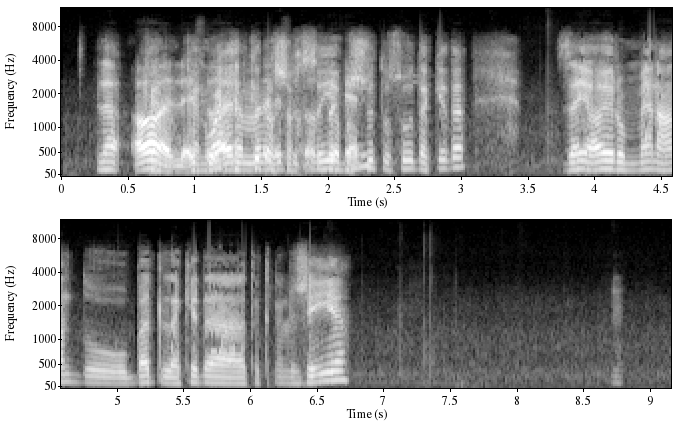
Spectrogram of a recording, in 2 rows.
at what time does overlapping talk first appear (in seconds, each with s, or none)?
0.6 s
